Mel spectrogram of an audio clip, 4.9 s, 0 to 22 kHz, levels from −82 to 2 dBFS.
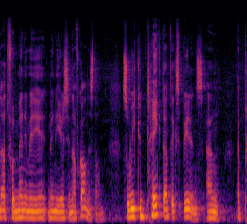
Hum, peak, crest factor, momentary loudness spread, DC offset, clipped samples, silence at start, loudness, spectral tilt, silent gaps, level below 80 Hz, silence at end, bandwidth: none; -6 dBFS; 20 dB; 14 LU; under 0.1%; under 0.1%; 0 s; -25 LUFS; -5.5 dB/octave; none; -64 dBFS; 0 s; 16 kHz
